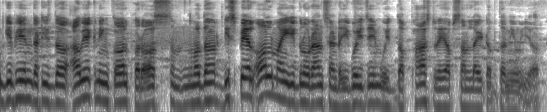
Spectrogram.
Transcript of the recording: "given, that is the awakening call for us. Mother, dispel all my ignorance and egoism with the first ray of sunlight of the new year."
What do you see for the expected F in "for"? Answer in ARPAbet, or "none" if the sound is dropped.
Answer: P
